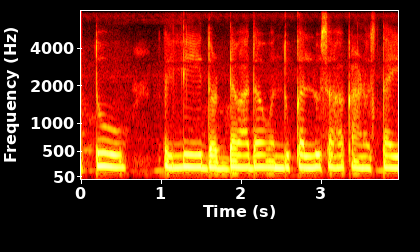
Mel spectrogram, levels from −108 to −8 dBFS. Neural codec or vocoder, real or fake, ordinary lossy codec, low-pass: none; real; none; none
